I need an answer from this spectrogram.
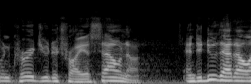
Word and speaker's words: sauna: the Stone Age and you'll notice I use the Finnish pronunciation SAA it's what I grew up with in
